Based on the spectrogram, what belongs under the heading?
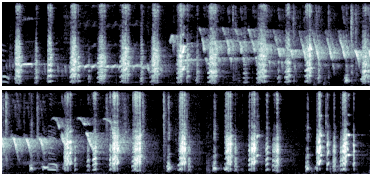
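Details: A Chukar partridge gives a rapid run of harsh, clucking chuck notes, about four or five a second, rising into a louder, excited chattering series.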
